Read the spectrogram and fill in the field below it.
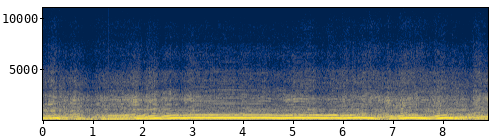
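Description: A snowmobile engine roars close by, its pitch rising and falling as the throttle changes.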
